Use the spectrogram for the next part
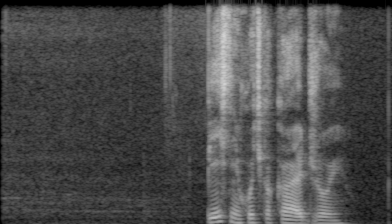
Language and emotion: Russian, neutral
